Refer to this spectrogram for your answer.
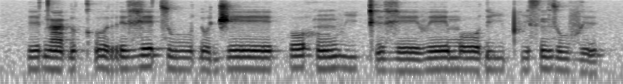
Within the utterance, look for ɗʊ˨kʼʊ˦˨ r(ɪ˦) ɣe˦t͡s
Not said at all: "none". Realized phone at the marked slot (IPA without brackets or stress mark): ɪ˦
